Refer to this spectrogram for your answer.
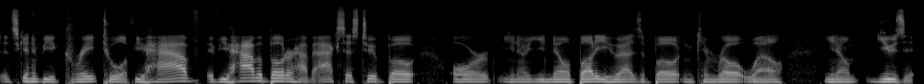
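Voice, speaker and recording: The recording is very clean, with a silent background and a dry, close sound with no echo. A man speaks at medium pitch with fairly even intonation. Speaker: fly fishing guide and podcaster. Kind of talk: casual solo podcast monologue. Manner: fast talker; casual, filler-heavy.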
